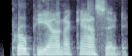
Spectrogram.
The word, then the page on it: propionic acid: American English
